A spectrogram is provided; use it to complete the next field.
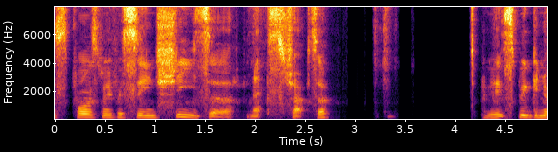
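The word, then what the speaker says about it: Xizor: I always get confused with Shizuo's name. I know it's I know it's Shizuo or Shiza. Um but it is spelled X I Z O R. You know, and I always I thought for a while I thought it was Shizuo. Um but apparently it's Shiza.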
